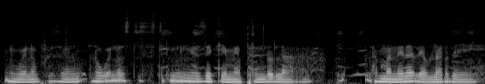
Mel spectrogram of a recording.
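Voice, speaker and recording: Very deep-voiced Mexican woman, laid-back. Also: steady tone, fairly quick, gravelly, dark tone. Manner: laid-back, slangy, chuckling. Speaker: vlogger. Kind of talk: casual late-night vlog commentary.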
